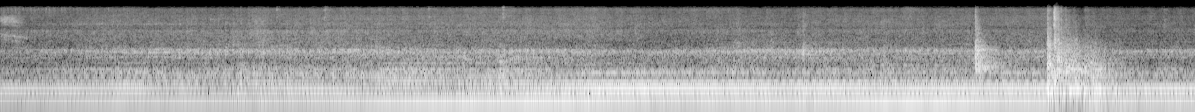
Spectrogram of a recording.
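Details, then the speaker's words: Rat rod truck started again after radiator repair, warming up: loud, steady, low exhaust drone with an even beat and no misses, but the idle speed is a little high; it starts easily and runs. "idle is a little bit high. Well then, she starts easy, she runs"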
